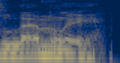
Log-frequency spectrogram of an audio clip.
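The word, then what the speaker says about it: Laemmle: you do Mr Carl oh it's Lemley I was saying it wrong the whole time cuz that's where I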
